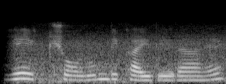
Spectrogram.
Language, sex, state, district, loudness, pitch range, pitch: Hindi, female, Punjab, Pathankot, -17 LUFS, 200-240 Hz, 220 Hz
